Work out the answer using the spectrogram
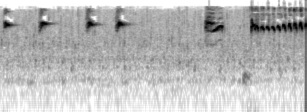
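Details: Sogon indigo, a bird in high mating condition, giving four spaced, thin, high chirps, then a brief sliding buzzy phrase, then the start of a rapid, very high pulsed trill.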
